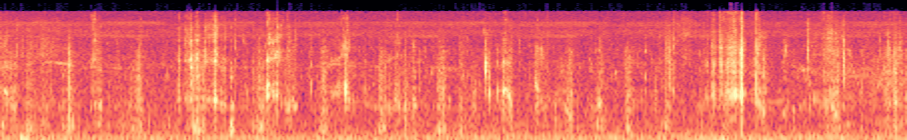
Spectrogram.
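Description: Crunchy spicy cuttlefish salad with fermented fish sauce being bitten and chewed up close, a quiet series of irregular crisp crunches and bites with no talking.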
